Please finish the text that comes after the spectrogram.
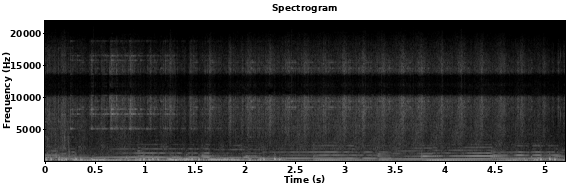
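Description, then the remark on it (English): A flock of pigeons coos and bustles as they peck at bread sprinkled around a balloon on the ground, with continuous overlapping calls and fluttery activity that stays fairly loud throughout, and no one speaking. “The birds fly over, pecking madly at the bread, until the balloon pops and the birds fly away.”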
